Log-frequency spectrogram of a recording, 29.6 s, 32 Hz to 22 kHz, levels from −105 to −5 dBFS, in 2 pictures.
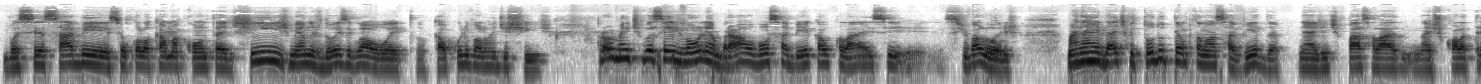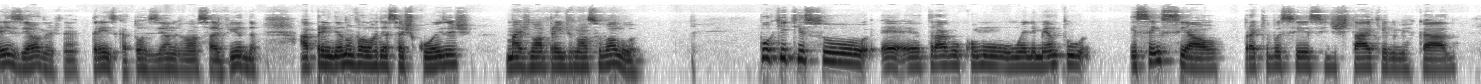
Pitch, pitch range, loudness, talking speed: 135 Hz, 120-155 Hz, -19 LUFS, 180 wpm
